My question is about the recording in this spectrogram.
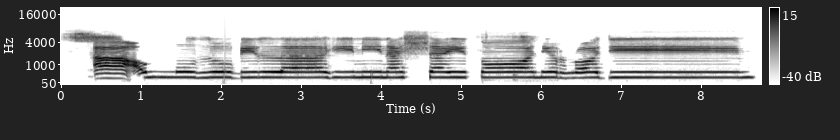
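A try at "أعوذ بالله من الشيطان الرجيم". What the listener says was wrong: Iya, tebalkan di huruf to-nya ya. Asyaitonir rajim. Huruf shin ya. Tafasyinya dijelaskan, Tafasyi itu nyebarnya. Jadi jangan asyaito, tapi asyaito. Iya, tidak pakai bibir. Asyaitonir rajim.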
